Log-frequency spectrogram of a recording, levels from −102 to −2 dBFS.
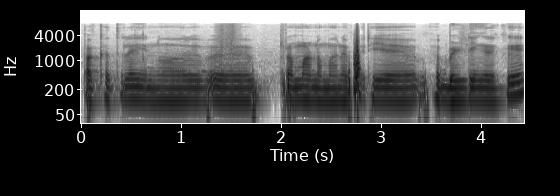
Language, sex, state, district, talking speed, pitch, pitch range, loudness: Tamil, male, Tamil Nadu, Kanyakumari, 80 wpm, 115 Hz, 110-115 Hz, -18 LUFS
